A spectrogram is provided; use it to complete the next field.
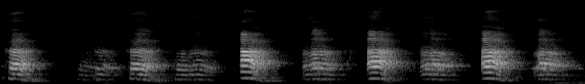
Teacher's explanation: Jadi ha dan a itu tempat keluarnya ada di tenggorokan bawah.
